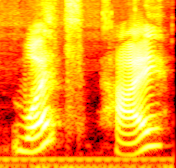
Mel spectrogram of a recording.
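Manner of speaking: normal talking voice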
